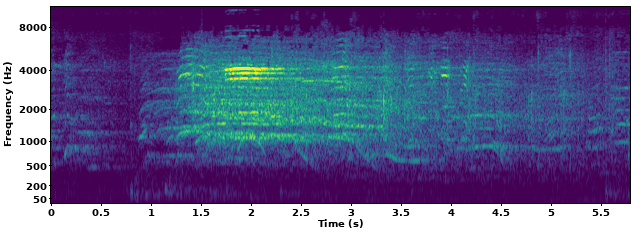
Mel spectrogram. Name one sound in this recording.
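Young women players cheer loudly after a point.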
